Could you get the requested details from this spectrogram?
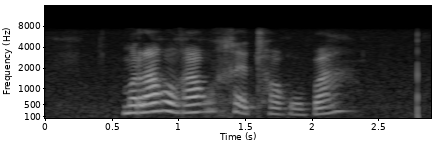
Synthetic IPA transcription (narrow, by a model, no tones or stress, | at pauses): mʊɾaɣʊɣaɣʊk͡xʰɛtʰwaɣʊːba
